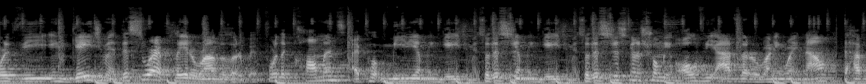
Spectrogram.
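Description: At 5.14 s a stream segment is repeated: the player queued the same chunk of audio twice, so the sound jumps back and replays about one second of material, running until 6.14 s and adding roughly 1.0 s to the programme. A small blip marks the jump back. On a waveform the envelope from just before 5.14 s appears again as an identical copy, and a spectrogram shows the same pattern duplicated side by side, with a thin vertical line at the seam.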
